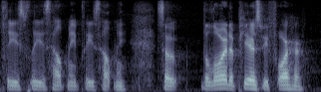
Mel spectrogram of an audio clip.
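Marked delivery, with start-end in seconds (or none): 0.0-1.6 mock earnest pleading, much quieter. Telling a story of a woman praying to a god, acting out earnest praying. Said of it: "really, you know, praying to Krishna".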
